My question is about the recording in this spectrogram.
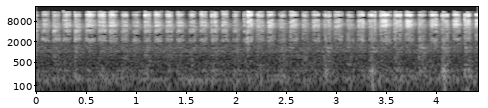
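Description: A Texas Lottery Loteria scratch-off ticket being scratched, the coating rubbed off in rapid, even back-and-forth strokes.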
